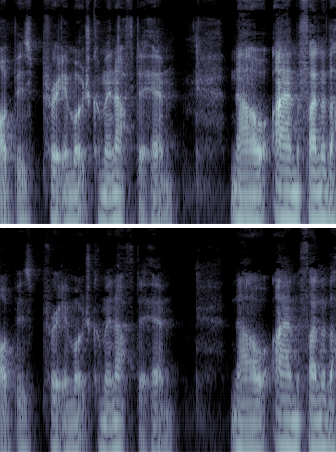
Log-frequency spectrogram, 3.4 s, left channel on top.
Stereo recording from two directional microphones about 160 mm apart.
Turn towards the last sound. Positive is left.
turn(degrees=15)  # may be behind; listen again after turning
